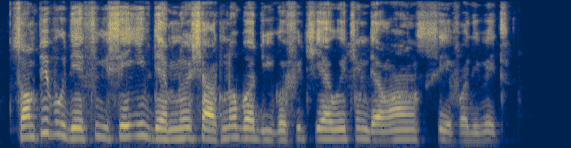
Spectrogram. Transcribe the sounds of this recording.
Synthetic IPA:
sɔ̃mpipəldefiseifdɛ̃mnoʃaʊtnobɔdiɡofithiəwetĩndɛwɔ̃nsːefɔdiwet

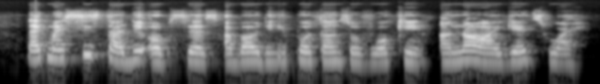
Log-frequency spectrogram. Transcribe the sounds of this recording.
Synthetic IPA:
laɪk̚maɪsistadeʔɔbsɛsabaʊt̚diĩmpɔtãnsɔvwɔkĩŋãnːaʊaɪɡɛtwaɪ

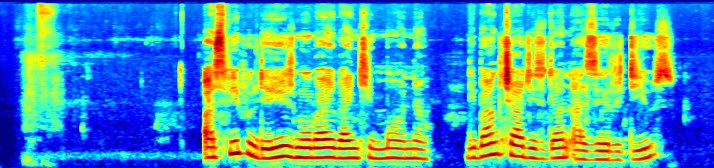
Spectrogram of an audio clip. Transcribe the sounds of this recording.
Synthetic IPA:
ʔazpipəldejuzmobaɪlbãŋkʰĩŋmɔna | dibãŋk̚t͡ʃad͡ʒizdɔ̃nʔazeɹidjus

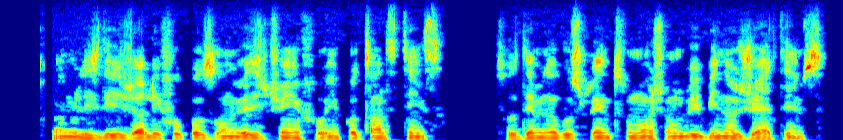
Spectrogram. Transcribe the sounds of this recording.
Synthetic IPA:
fa̰milizdeiʃwalifokɔsɔ̃nɹɛditɹĩnfɔĩmpɔtʰãnttĩŋs | sodɛ̃mnoɡosplɛ̃ntʰumɔt͡ʃɔ̃nbebinɔd͡ʒiatʰɛ̃ms

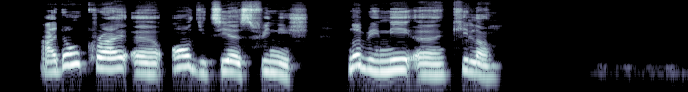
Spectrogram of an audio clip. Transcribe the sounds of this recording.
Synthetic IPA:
aɪdõnkʰɹaɪʔəɔlditʰiɛsfiniʃ | nobimiəkʰila

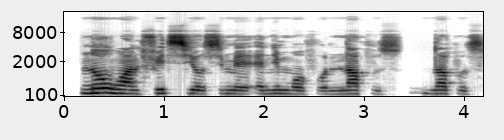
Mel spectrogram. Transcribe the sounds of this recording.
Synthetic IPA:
nowãnfitsiɔsimɛʔɛnimɔfɔna | napos

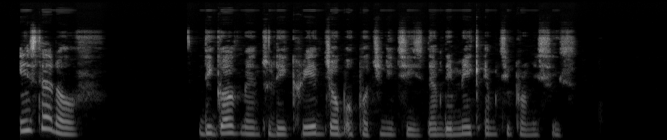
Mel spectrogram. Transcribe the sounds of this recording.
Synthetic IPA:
ĩnstɛɾɔv | ðɨɡʌvəmɛ̃ntʰudekʰɹiet̚d͡ʒɔbɔpɔtʰjunitʰizðɛ̃mdemekʰɛ̃mp̚tʰipʰɹɔmisɪz̥

